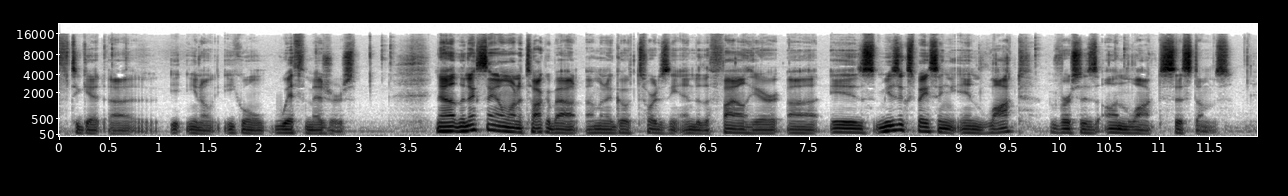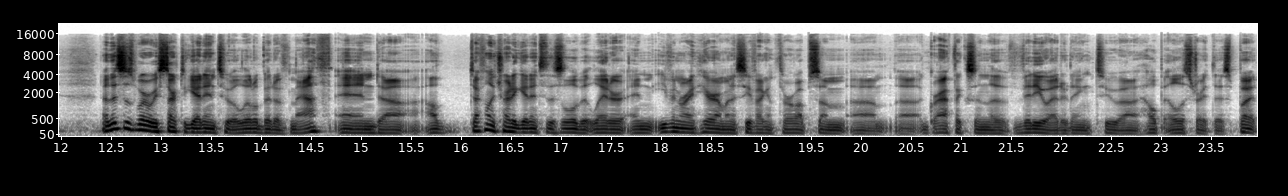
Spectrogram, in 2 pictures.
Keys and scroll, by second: 2.6 4.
